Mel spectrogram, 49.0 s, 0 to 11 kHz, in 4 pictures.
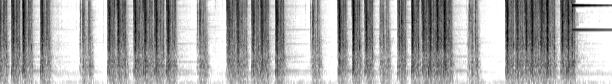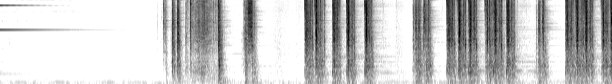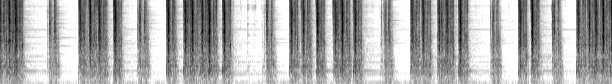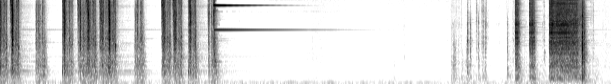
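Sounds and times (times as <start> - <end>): typewriter bell ringing: 11.2 - 13.3, 40.9 - 42.9.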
